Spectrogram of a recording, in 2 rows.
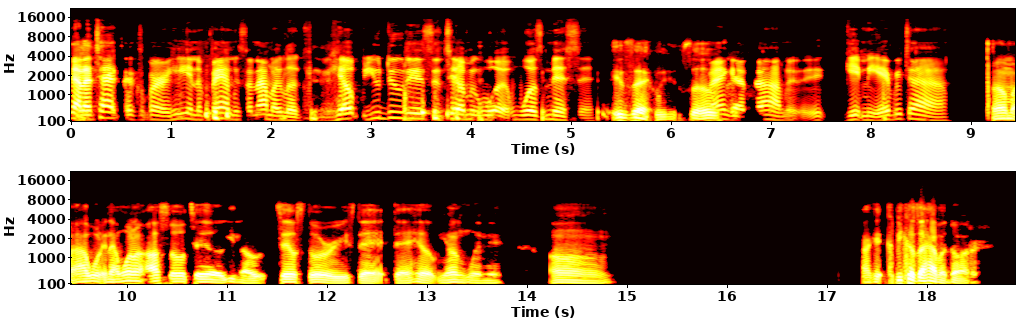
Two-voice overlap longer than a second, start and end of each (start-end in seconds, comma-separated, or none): none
